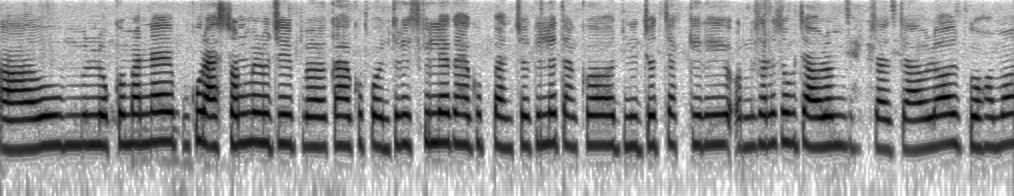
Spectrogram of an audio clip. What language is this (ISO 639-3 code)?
ori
